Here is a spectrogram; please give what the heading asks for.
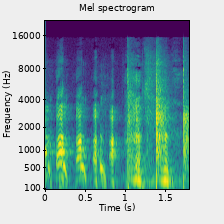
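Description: Short rhythmic chuckling gives way to a brief, ragged round of clapping from a few people, with several sharp claps landing unevenly before it stops.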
